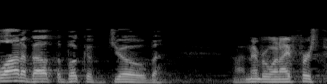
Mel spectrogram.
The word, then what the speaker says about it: Job: He pronounced it Job, so that's what I'm going to do.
